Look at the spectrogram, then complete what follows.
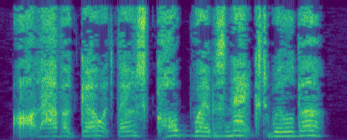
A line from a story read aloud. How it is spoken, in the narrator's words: whispered Winnie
